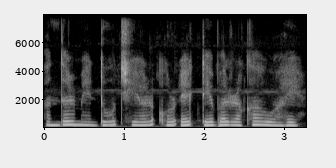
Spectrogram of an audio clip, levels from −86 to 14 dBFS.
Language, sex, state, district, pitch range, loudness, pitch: Hindi, female, Arunachal Pradesh, Longding, 220-230 Hz, -21 LUFS, 225 Hz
